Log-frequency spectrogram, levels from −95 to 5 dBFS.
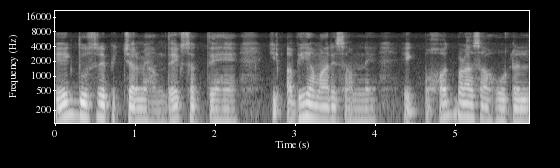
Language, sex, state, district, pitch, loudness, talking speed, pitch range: Hindi, male, Bihar, Patna, 115 Hz, -18 LUFS, 180 wpm, 105-130 Hz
